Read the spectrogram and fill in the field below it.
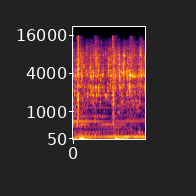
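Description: Water pouring steadily from a pipe into a drain channel at a hill-station site fed from a small pond above, a close continuous splashing gush with no voices.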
